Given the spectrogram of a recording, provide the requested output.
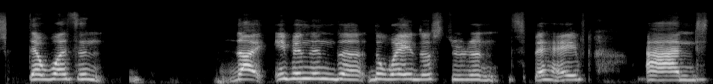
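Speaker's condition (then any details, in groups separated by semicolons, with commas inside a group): Cerebral palsy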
